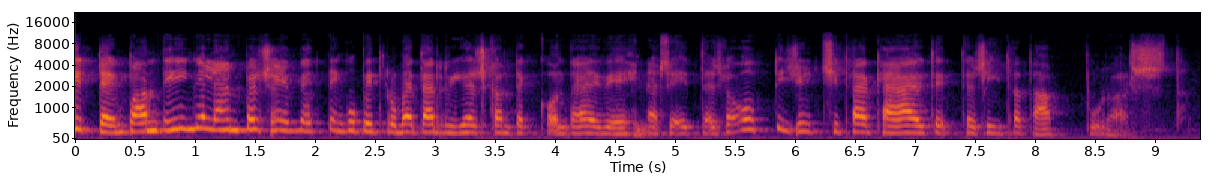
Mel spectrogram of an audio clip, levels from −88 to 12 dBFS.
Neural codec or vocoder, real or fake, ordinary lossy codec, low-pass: codec, 24 kHz, 6 kbps, HILCodec; fake; none; none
